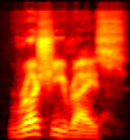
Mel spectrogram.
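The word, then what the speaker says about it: Rashee Rice: you're looking for reasons rushy rice not RI okay okay you know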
